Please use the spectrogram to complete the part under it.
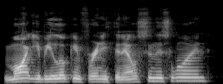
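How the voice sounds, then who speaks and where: A man's voice: medium pitch, quick pace, fairly bright tone, voice pushed up, natural voice. A man voicing a fat, scarred, folksy trapper in an audiobook, speaking informally. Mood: matter-of-fact haggling. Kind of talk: audiobook character voice.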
